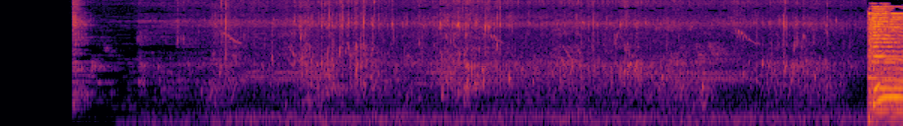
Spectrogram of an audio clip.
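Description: Faint sloshing and small splashes of seawater around a swimmer in the water. Near the end, loud electronic music cuts in suddenly with a swooping, falling tone.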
